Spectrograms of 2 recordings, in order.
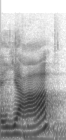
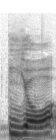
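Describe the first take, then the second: First: The vowel is an open 'a' sound. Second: The vowel is an 'o' sound. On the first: This is the standard form. "Zum Beispiel auch bei ja" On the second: This is the Austrian dialect form. "das wir wie jo aussprechen"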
